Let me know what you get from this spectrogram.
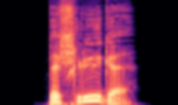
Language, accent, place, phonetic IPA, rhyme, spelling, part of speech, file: German, Germany, Berlin, [bəˈʃlyːɡə], -yːɡə, beschlüge, verb, De-beschlüge.ogg
- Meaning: first/third-person singular subjunctive II of beschlagen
